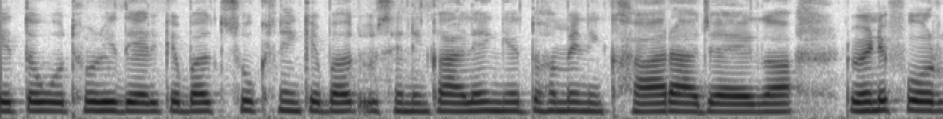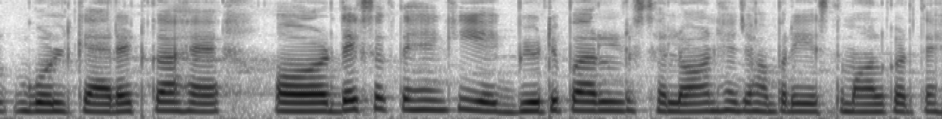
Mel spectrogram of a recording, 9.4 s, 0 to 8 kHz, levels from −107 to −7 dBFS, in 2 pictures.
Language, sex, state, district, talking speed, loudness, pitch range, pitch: Hindi, female, Maharashtra, Pune, 225 wpm, -24 LUFS, 205-225 Hz, 215 Hz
